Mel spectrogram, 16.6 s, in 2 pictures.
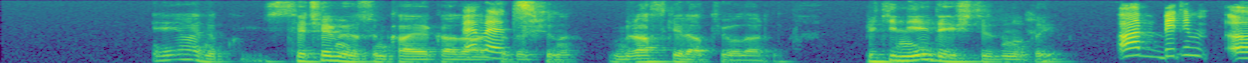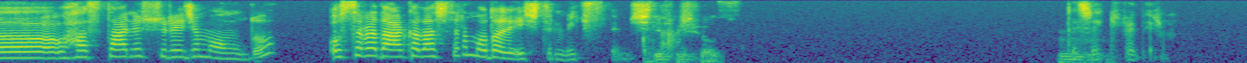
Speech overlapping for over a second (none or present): none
